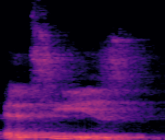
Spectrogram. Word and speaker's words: ellipses: So in singular we have a short vowel is, और जब plural बनाते हैं तो लिखने में es होता है, लेकिन प्रोनाउंसिएशन में उसको लॉन्ग वावल लॉन्ग करके e प्रोनाउंस किया जाता है.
